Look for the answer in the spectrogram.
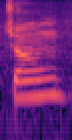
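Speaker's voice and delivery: Zhong held high and level; first tone on Zhong; high flat Zhong. Shown as a demonstration. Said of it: "that means middle".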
